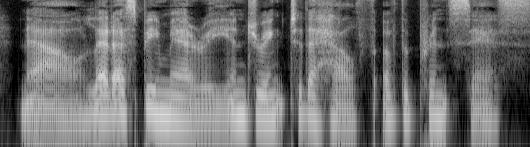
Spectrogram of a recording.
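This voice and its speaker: A woman uses a put-on character voice that is raspy and fairly low-pitched, speaking at a moderate pace in a dry, close sound with no echo and a very clean recording against a silent background. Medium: read story. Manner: tender, mournful.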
